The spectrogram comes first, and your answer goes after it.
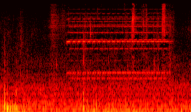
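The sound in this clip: A telephone rings with an incoming call, a steady electronic tone with bright high overtones lasting about two seconds, fairly quiet over low background noise.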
